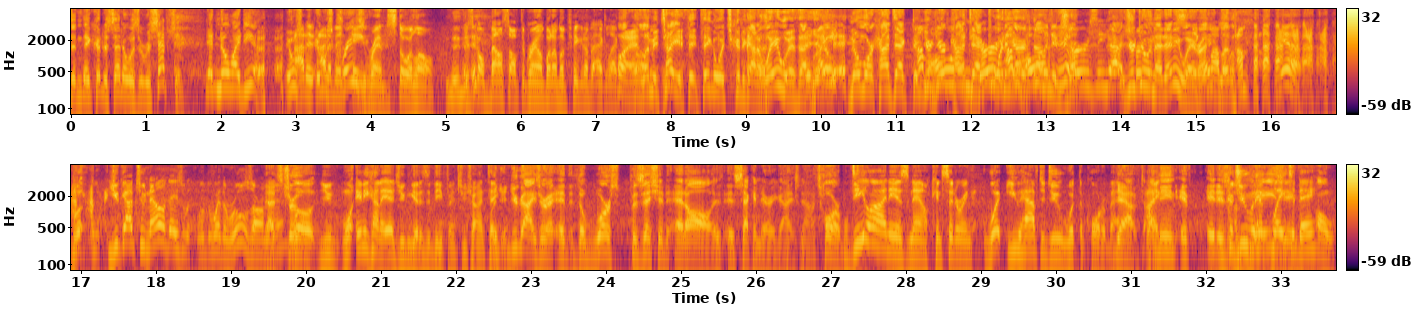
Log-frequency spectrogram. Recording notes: live from radio row for Super Bowl LVII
